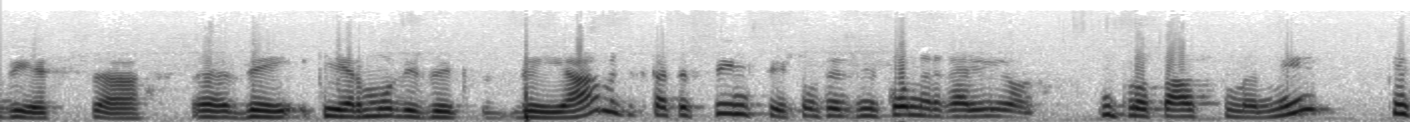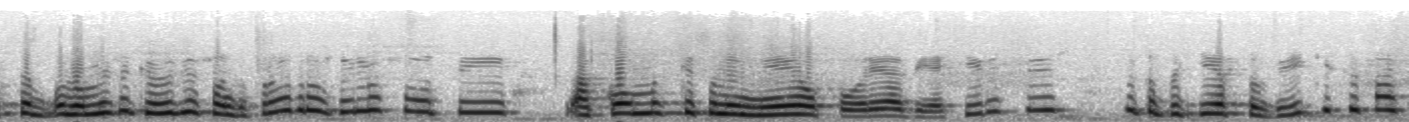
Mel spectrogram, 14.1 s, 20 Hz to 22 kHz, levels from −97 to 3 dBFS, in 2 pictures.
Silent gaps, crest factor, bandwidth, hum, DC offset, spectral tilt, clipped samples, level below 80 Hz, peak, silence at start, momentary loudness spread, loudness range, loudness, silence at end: none; 12 dB; 5.6 kHz; none; under 0.1%; -9.5 dB/octave; under 0.1%; -54 dBFS; 0 dBFS; 0 s; 9 LU; 2 LU; -13 LUFS; 0 s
